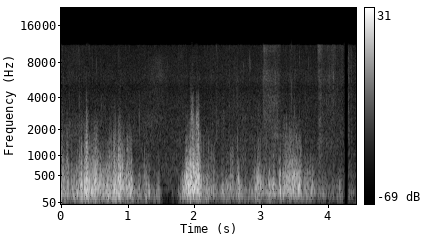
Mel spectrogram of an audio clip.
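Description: Wind gusting on the microphone in uneven surges, the strongest about halfway through.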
